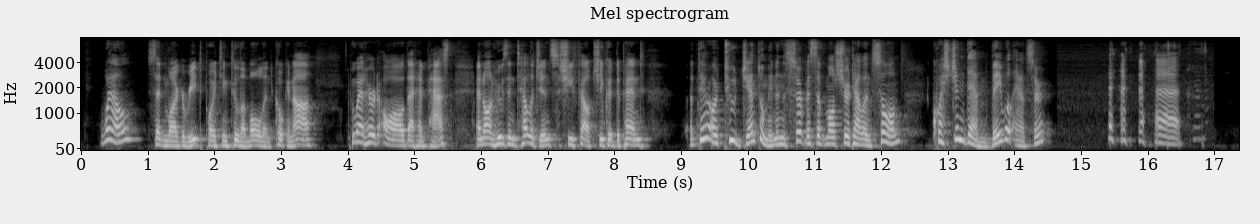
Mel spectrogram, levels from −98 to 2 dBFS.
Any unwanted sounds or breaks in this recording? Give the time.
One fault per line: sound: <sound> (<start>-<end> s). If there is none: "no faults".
sound: laugh (15.4-16.9 s)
